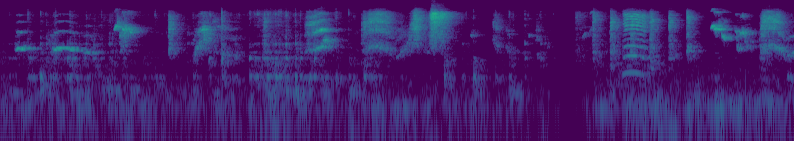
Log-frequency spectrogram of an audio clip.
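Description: Small pet parrot chattering: a quick run of short chirps and warbled calls, with a brief pause about two-thirds of the way through.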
